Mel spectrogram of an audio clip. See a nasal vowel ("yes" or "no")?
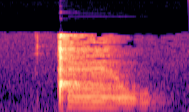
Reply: yes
